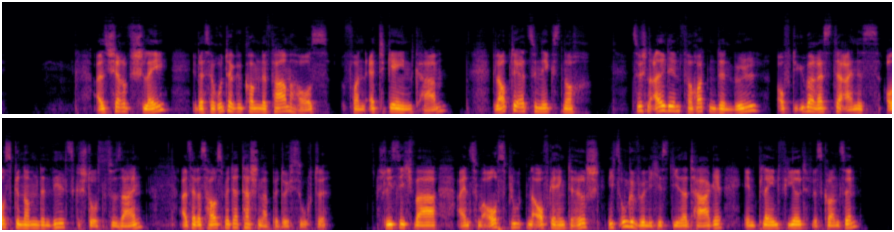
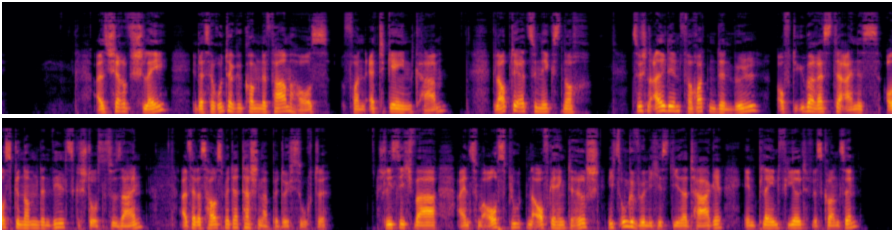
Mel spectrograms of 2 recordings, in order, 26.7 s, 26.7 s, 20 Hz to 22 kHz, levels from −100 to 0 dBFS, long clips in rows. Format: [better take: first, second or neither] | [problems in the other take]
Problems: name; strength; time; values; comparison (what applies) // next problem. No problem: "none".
second | muffled; slightly; fading above 3 kHz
